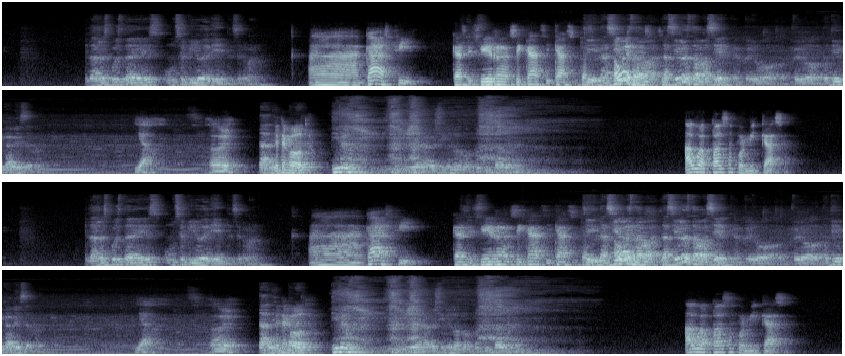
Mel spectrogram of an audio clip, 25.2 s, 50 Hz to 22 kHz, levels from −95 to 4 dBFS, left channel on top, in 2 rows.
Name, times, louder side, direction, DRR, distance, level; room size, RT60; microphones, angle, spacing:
voice 1, 1.2-3.9 6.9-7.1 8.7-13.3 16.5-17.2 17.6-20.4, equal, 65° right, -5 dB, 1.5 m, -28 dB
voice 2, 4.6-6.2 6.8-8.8 9.2-10.0 14.6-14.9 15.7-16.1 16.7-17.2 22.9-24.3, left 4 dB, 75° left, 9 dB, 0.3 m, -24 dB
Bus, 7.5-15.8, right 1 dB, 15° right, 0.5 m, -47 dB
sound 1, 17.5-21.3, equal, 45° right, 1.2 m, -37 dB
4.1 x 2.2 x 2.3 m, 0.64 s
head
